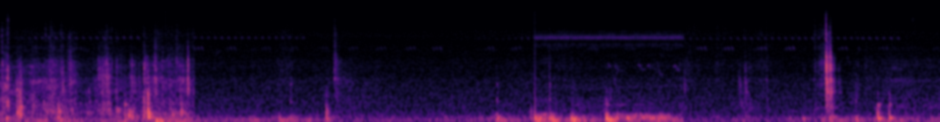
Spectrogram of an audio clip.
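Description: Clicks and rustles of hands working a utility vehicle's cab door handle and the paper tag on the ignition key, with a sharp click near the end. Insects chirp faintly and steadily in the background.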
